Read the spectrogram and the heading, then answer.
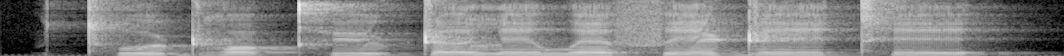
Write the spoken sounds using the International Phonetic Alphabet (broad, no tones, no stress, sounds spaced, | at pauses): tʰ u ɖʱ ɔ kʰ yː ʈ ə l e w ɛ f e ɖ eː tʰ e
